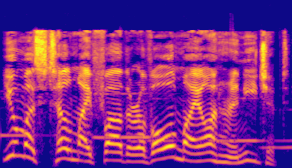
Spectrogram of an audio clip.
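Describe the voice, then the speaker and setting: High-pitched, animated Joseph. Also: male voice, normal speed, slight background noise. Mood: earnest, urgent. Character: Joseph, powerful Egyptian governor, earnest loving brother. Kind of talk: dramatized scripture audio acting. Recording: music behind the voice.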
